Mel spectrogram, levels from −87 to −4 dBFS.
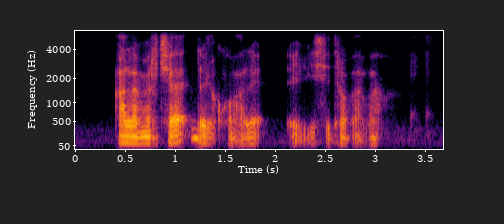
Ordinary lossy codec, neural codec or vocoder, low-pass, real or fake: Opus, 16 kbps; codec, 16 kHz, 8 kbps, FunCodec, trained on LibriTTS, 25 frames a second; 5.4 kHz; fake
